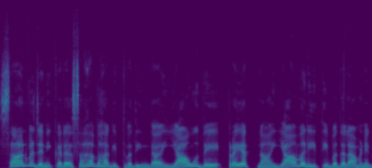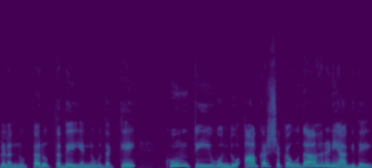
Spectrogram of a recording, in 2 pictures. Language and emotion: Kannada, neutral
